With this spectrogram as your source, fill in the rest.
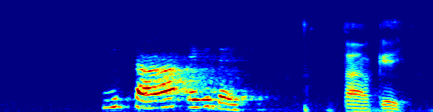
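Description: A young woman speaks calmly through an online call.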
